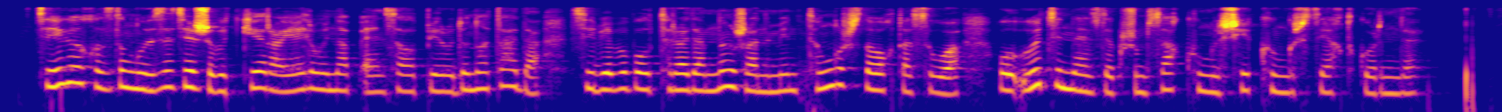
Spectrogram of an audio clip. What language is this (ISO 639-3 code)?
kaz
